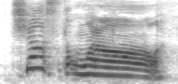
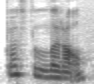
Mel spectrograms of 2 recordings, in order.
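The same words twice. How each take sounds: First: Slow, stretched goofy take on the words; goofy drawn-out. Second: Said in the usual way. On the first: Shown as a demonstration. A tired teacher being goofy for the live chat, slow and silly. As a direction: drag it out silly, higher. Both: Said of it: "goofier version of myself today".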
